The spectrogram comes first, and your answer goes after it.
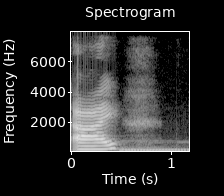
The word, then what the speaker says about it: AI: The game's called AI, the Somnium Files, but AI, you could pronounce that I.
